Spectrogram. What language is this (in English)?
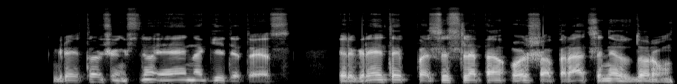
Lithuanian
